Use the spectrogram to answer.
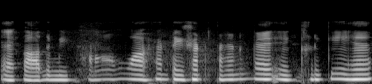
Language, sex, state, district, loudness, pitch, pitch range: Hindi, female, Uttar Pradesh, Etah, -17 LUFS, 225 Hz, 210-235 Hz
